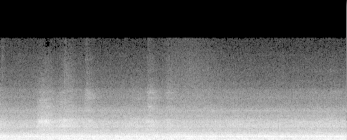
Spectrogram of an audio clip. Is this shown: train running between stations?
yes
